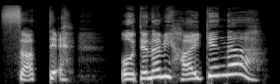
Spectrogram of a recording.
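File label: encounter, Japanese; buria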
